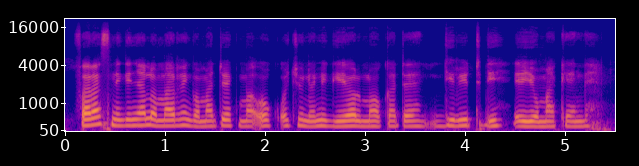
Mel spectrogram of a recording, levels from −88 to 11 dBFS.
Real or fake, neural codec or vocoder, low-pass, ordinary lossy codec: fake; autoencoder, 48 kHz, 32 numbers a frame, DAC-VAE, trained on Japanese speech; 19.8 kHz; none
